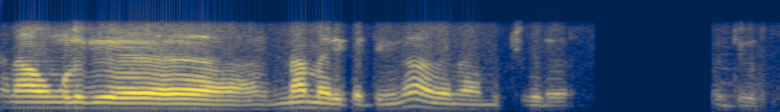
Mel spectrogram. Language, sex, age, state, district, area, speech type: Tamil, male, 45-60, Tamil Nadu, Sivaganga, rural, conversation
